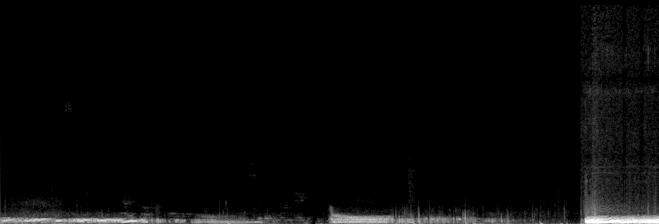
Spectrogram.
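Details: Girls' hungry stomachs growling: loud, low gurgling and groaning rumbles in bursts, hunger borborygmi.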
